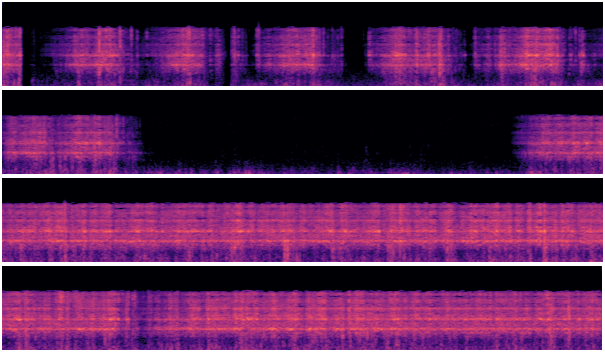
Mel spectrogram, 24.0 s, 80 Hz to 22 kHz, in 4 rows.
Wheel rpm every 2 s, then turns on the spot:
20, 30, 10, 0, 40, 70, 70, 70, 50, 70, 70, 40.
none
